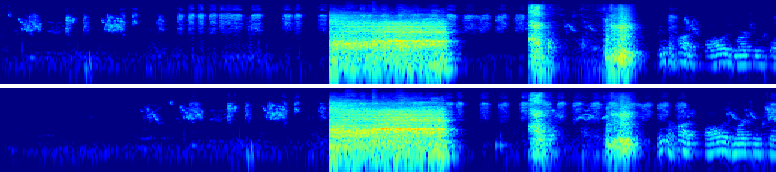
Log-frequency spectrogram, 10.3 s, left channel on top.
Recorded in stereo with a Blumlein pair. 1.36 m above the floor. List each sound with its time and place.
4.4 s a shout: 65° right, 0.7 m
7.0 s chewing: 40° left, 0.6 m
8.8 s a man speaking: 35° right, 0.7 m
